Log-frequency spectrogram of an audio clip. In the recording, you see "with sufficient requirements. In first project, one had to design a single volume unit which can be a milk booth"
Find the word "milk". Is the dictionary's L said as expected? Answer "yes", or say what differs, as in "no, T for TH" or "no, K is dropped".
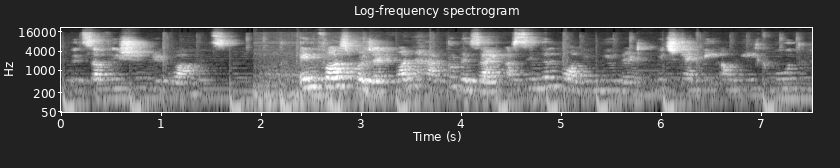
no, L is dropped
